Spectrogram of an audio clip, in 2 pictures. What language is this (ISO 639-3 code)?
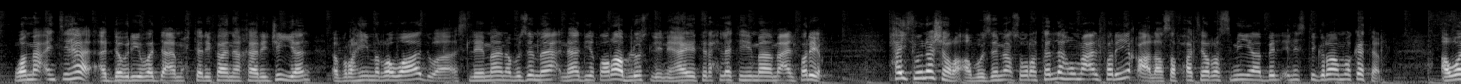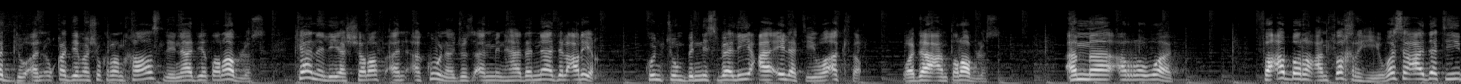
ara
